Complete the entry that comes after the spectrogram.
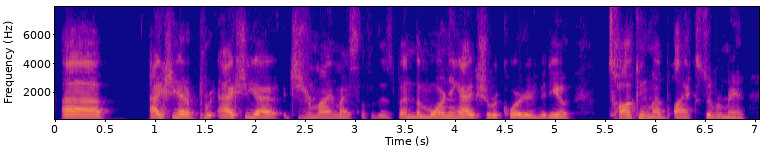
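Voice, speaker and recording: Hoarse man rambling on a livestream. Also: fairly high pitch, expressive, fast talker, a little mellow. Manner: rambling, self-correcting, laughs easily. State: hoarse, tired voice. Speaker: livestream host. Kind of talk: casual live movie chat.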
